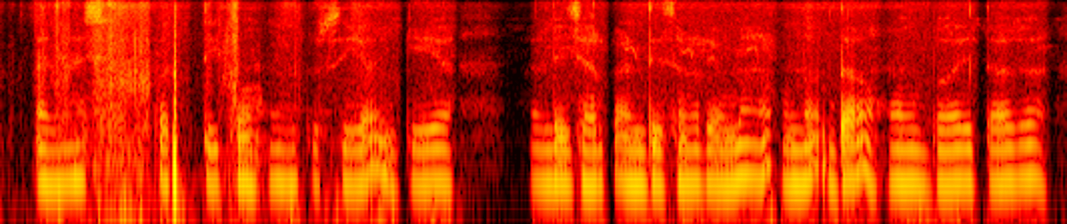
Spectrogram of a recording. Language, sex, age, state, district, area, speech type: Santali, female, 30-45, Jharkhand, Seraikela Kharsawan, rural, spontaneous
